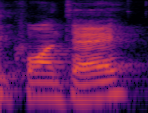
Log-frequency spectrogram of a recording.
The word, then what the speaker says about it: Quante: I say Quante, but it really doesn't matter.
